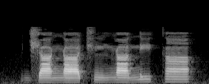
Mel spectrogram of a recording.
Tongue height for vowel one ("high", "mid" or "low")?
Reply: low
